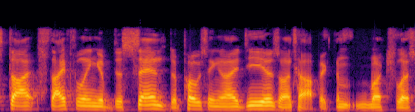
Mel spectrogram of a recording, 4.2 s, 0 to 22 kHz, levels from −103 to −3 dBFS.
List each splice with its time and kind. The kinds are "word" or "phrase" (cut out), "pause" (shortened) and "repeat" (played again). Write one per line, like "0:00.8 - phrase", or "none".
0:01.7 - word
0:02.9 - word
